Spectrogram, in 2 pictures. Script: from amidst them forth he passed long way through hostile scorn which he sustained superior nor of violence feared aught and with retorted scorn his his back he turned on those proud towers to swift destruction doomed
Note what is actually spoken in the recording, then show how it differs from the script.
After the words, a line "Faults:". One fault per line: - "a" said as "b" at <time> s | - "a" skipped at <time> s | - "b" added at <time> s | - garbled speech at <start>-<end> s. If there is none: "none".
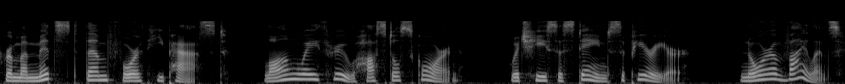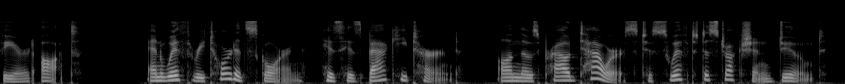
from amidst them forth he passed long way through hostile scorn which he sustained superior nor of violence feared aught and with retorted scorn his his back he turned on those proud towers to swift destruction doomed
Faults:
none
